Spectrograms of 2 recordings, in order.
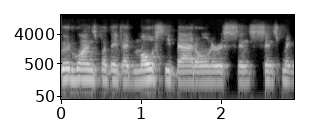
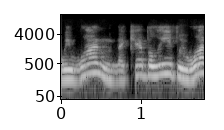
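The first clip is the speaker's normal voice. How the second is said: put-on quiet, weepy, tearful, disbelieving voice; 6 semitones higher, 4 dB quieter than usual. Retelling an older fan a few rows ahead after the win, imitating soft crying. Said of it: "he was just kind of softly crying and going".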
